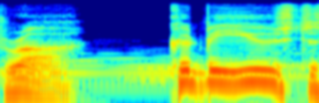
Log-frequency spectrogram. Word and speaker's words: Ra: That same sun disk, pronounced Ra, could be used to spell out parts of other words.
